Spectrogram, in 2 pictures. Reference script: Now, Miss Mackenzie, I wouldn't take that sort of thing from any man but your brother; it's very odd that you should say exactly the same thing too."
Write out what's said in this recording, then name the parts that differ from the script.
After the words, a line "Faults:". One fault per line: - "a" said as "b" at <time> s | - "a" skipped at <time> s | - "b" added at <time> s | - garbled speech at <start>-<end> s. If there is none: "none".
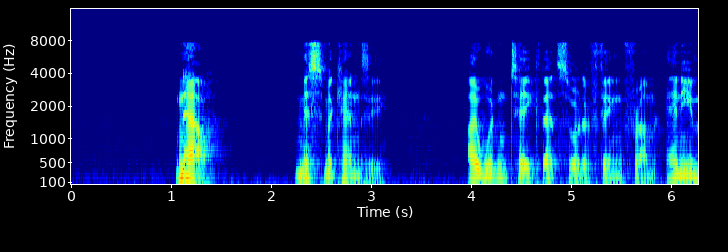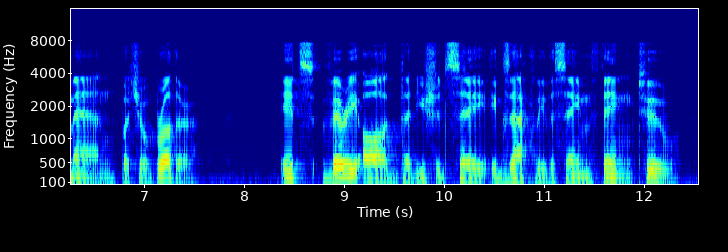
Now, Miss Mackenzie, I wouldn't take that sort of thing from any man but your brother; it's very odd that you should say exactly the same thing too."
Faults:
none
